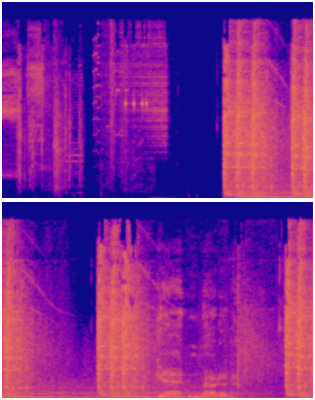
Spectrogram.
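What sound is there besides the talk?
gunfire from a gun in a video game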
